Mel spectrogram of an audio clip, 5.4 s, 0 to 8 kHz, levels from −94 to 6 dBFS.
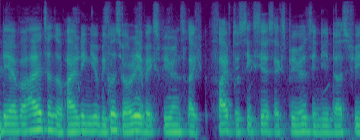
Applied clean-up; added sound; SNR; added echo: neural mask model Resemble Enhance denoiser.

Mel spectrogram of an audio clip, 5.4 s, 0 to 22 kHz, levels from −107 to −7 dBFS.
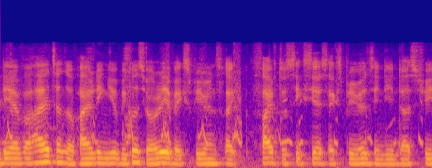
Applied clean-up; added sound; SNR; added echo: none; Bark; 17 dB; none.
